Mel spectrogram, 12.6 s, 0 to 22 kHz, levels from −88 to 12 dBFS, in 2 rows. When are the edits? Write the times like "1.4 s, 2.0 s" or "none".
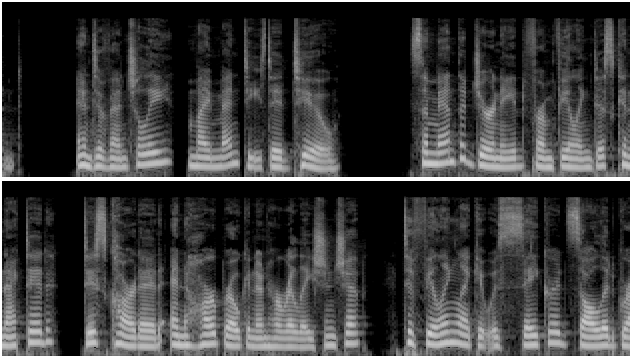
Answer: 2.6 s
